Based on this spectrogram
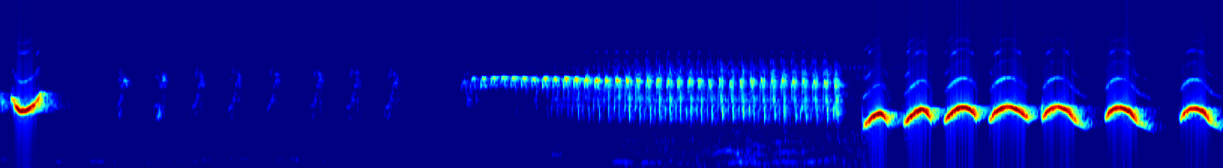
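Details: Laughingthrush opens with a single whistle and faint ticks, then a harsh buzzing rattle, followed by a series of loud, bell-like arched whistles repeated several times.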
